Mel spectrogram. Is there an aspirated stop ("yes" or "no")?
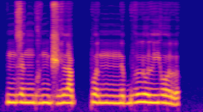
no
